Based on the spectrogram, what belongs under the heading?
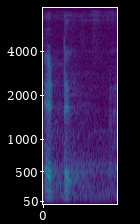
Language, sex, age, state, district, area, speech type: Malayalam, male, 18-30, Kerala, Palakkad, rural, read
